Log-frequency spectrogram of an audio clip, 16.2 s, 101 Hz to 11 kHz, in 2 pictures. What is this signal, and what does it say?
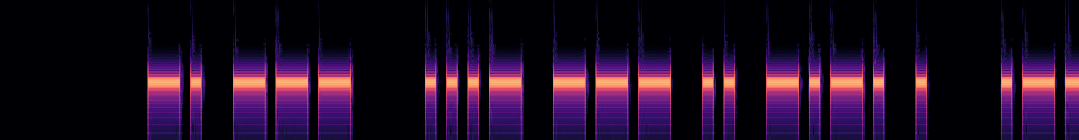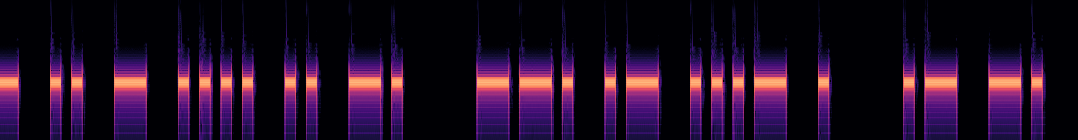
Morse code, heard as a keyed tone, about 15 wpm, 700 Hz. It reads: NO VOICE WITHIN GAVE AN
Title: Sentences from Top 1000 Words - Review Part 4 - 15wpm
